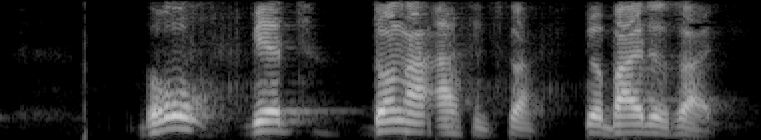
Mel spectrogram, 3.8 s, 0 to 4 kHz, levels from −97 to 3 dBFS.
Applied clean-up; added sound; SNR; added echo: neural mask model DeepFilterNet 3.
